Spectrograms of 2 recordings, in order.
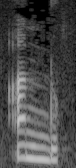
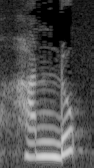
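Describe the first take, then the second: First: The word starts with a vowel, no h. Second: The word starts with an h sound. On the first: "it becomes anduk" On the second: "From handuk"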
